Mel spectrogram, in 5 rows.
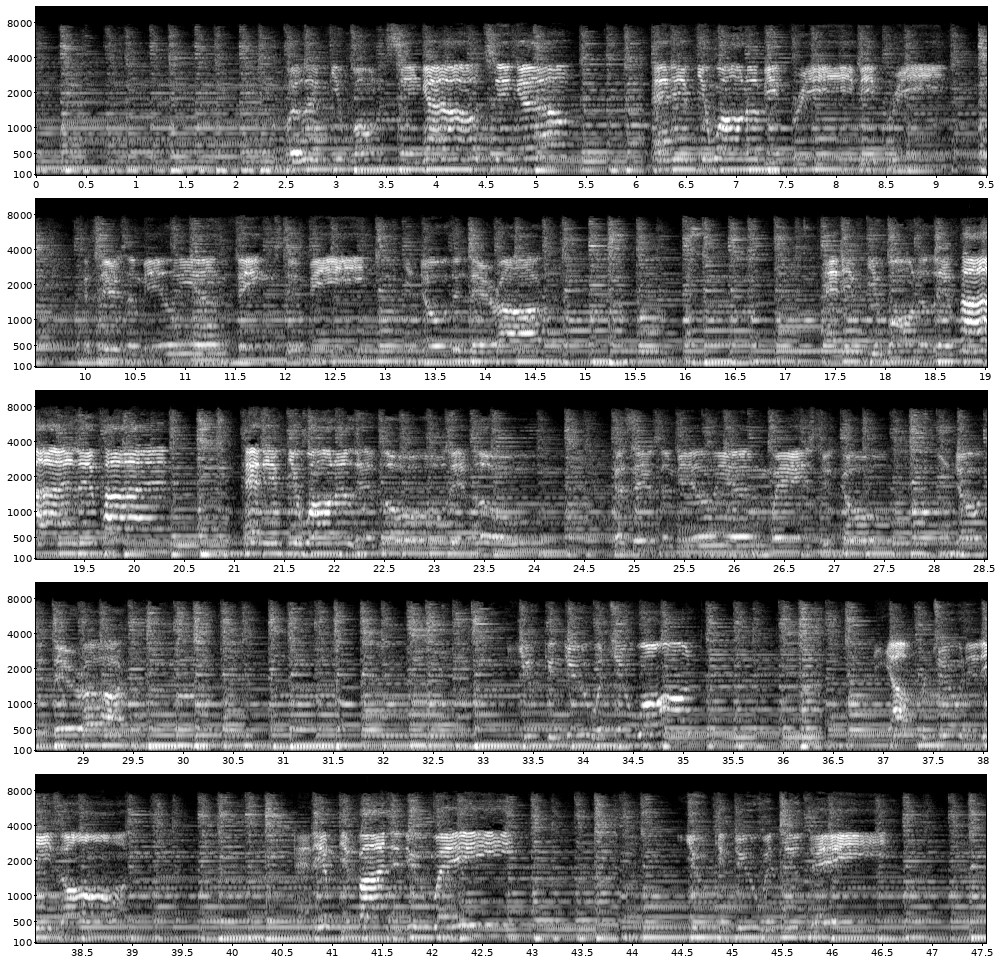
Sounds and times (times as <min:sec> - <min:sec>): Music: 0:00.0 - 0:47.5.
